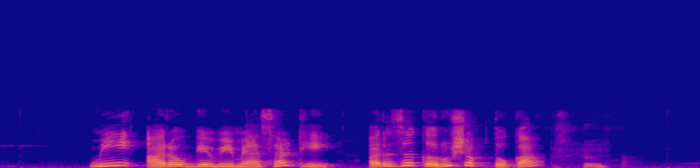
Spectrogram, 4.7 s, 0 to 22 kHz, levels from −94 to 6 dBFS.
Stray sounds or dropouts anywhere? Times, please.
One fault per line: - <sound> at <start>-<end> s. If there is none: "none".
- laugh at 3.7-4.1 s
